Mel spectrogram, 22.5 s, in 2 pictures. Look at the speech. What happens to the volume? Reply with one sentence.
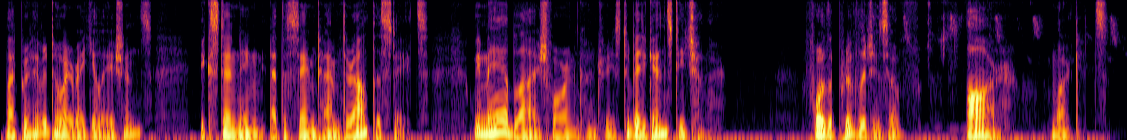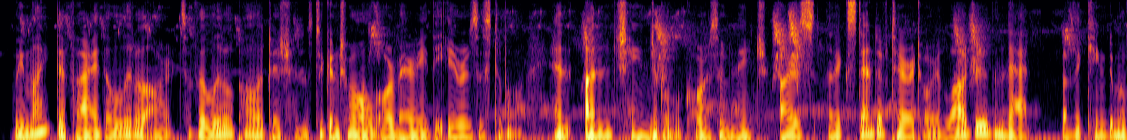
The loudness of the speech stays about the same.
